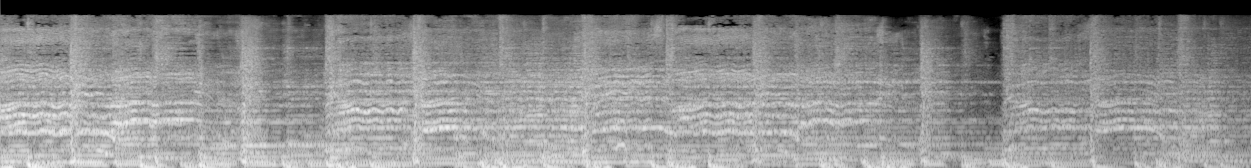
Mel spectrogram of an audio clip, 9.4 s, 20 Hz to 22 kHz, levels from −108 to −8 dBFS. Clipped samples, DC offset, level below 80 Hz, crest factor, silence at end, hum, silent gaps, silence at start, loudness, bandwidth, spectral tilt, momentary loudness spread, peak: under 0.1%; under 0.1%; -30 dBFS; 16 dB; 0 s; none; none; 0 s; -20 LUFS; 15.5 kHz; -4 dB/octave; 11 LU; -4 dBFS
